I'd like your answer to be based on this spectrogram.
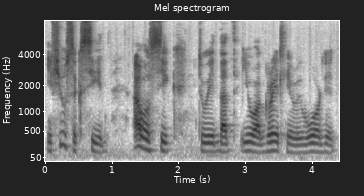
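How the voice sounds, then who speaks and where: A man's voice: medium pitch, a little slow, dark tone. A man voicing a menacing, threatening demon master with grand, ominous commands in an amateur fantasy game story. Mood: commanding.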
